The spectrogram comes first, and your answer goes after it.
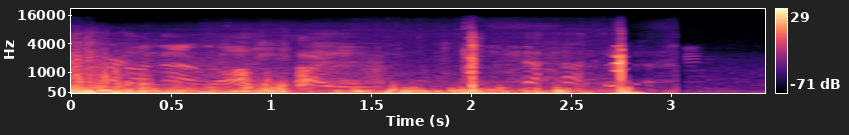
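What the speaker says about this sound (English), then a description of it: "God, that wind is crazy." Strong gusting wind buffets the microphone during a mountain bike ride, a loud rumbling roar that runs under excited shouting and cuts off abruptly near the end.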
